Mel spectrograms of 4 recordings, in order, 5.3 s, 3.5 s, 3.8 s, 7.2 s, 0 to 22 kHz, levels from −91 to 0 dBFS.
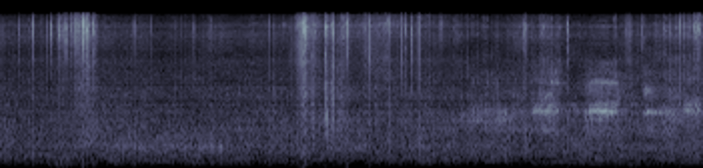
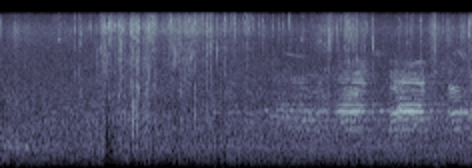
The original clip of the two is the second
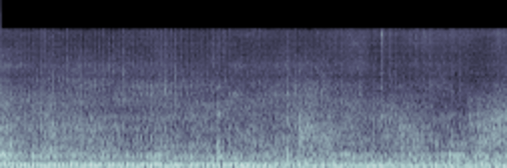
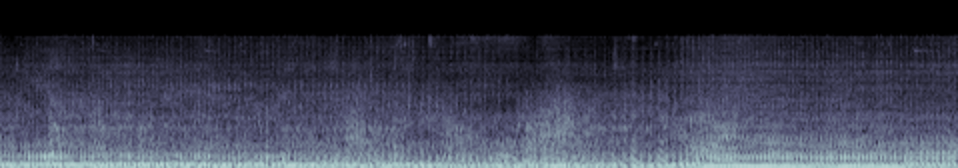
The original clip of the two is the second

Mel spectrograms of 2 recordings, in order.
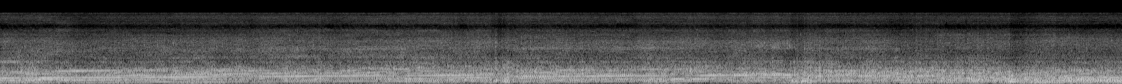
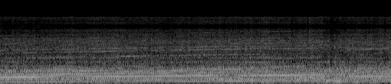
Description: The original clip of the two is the second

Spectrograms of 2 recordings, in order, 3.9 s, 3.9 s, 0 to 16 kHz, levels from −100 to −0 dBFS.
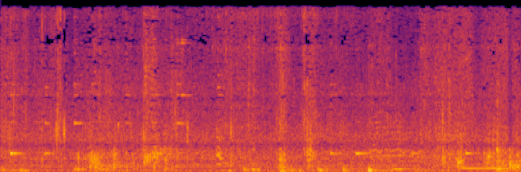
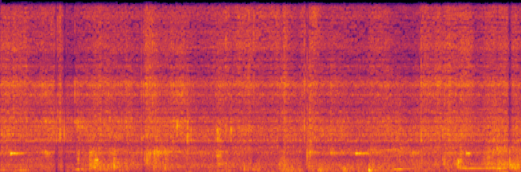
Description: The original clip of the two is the first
